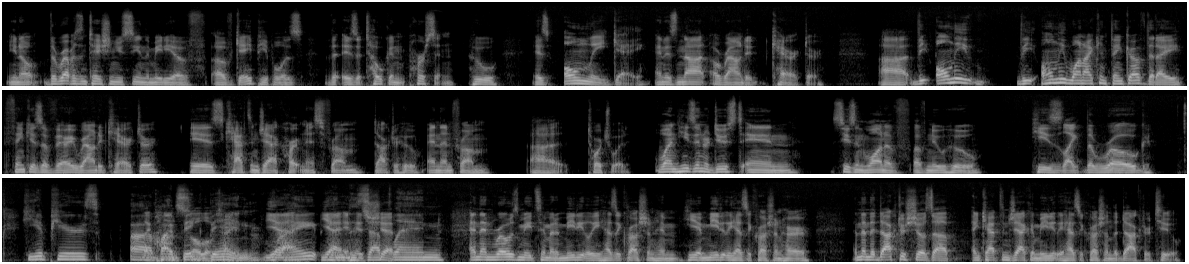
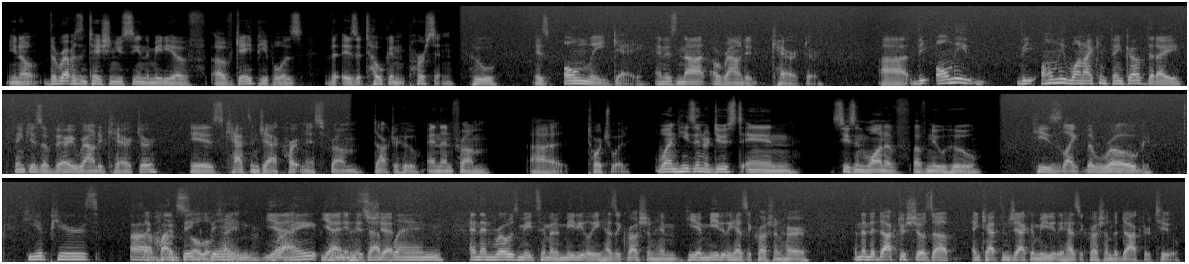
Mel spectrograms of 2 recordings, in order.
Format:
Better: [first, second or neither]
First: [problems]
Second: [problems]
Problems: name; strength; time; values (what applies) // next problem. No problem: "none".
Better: first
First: hiss; faint; from 4.5 to 15 s and from 22 s on; 25 dB below the speech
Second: hiss; loud; from 4.5 to 15 s and from 22 s on; 7 dB below the speech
